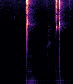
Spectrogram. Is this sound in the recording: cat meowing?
no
